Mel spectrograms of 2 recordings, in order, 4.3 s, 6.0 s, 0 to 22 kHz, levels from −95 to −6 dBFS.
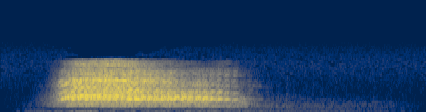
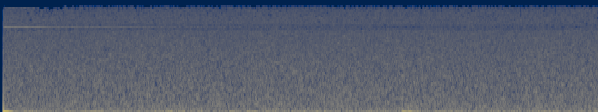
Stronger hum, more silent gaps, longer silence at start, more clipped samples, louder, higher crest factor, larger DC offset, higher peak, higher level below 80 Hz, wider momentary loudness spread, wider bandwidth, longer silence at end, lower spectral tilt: neither; neither; first, 0.55 s vs 0 s; neither; first, -17 LUFS vs -44 LUFS; about the same, 18 dB vs 20 dB; neither; first, -2 dBFS vs -22 dBFS; second, -68 dBFS vs -52 dBFS; first, 13 LU vs 1 LU; second, 2.6 kHz vs 17 kHz; first, 1.9 s vs 0 s; first, -7.5 dB/octave vs -2.5 dB/octave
